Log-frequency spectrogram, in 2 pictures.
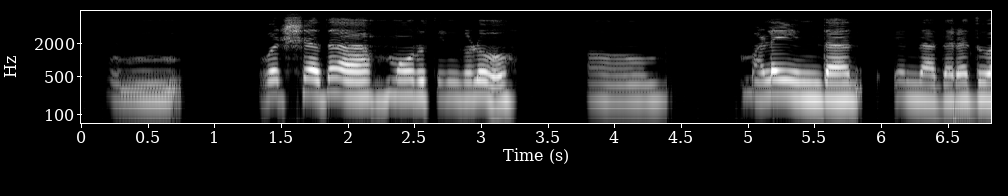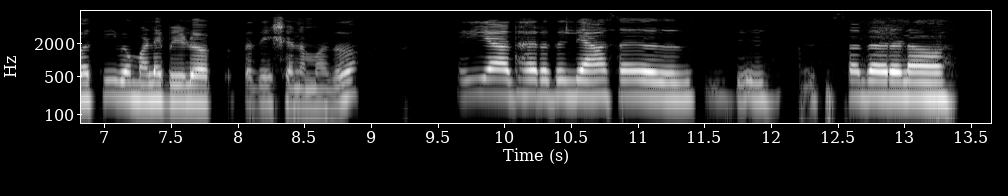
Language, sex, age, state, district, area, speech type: Kannada, female, 45-60, Karnataka, Dakshina Kannada, urban, spontaneous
